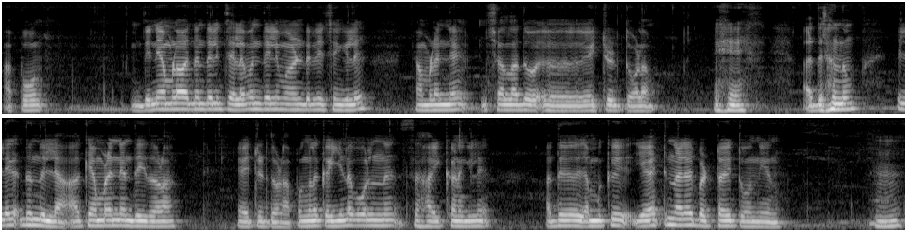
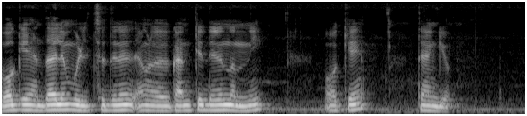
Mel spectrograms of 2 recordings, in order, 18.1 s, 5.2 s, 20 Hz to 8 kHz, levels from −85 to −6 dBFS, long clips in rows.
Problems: none marked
